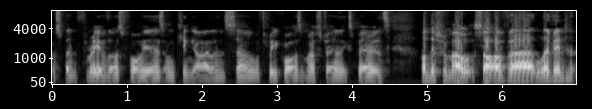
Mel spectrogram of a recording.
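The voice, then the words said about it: Manchester English accent. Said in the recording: “people listening to your accent, not close to home ... I'm from Manchester originally.”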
